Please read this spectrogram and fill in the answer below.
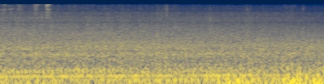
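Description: Steady low rumble of idling vehicle engines and road traffic.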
